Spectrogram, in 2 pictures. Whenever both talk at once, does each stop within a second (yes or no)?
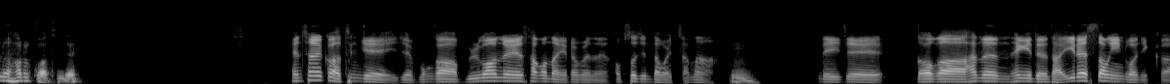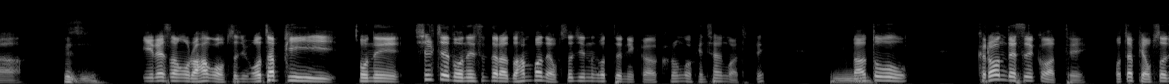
yes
